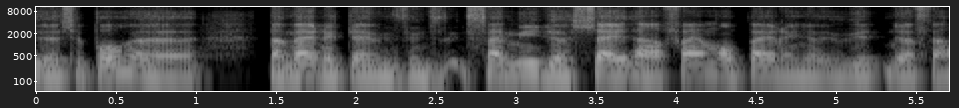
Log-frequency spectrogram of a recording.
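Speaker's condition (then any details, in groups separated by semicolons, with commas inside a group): Hemiparalysis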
